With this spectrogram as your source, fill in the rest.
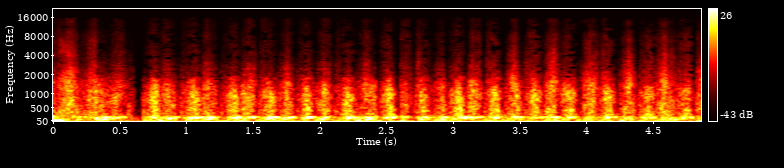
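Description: Fingertips rapidly scratch a dark foam microphone windscreen. The result is a continuous, dense rustling and rumbling scrape, heavy in low frequencies with a steady hum-like low band. The sound has quick rhythmic pulses and a brief dip just after the start.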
